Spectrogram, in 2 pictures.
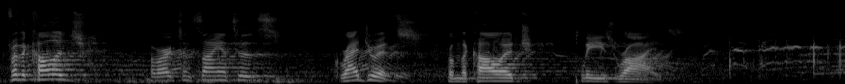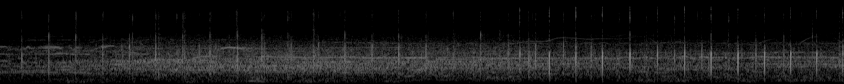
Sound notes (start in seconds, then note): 8.6 cheers and applause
